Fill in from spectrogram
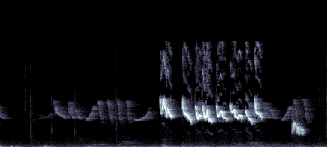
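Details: Caged Japanese white-eye decoy singing its líu song to lure a wild flock: faint high twitter first, then a loud run of rapid, buzzy, descending high notes, ending on a lower trill.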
